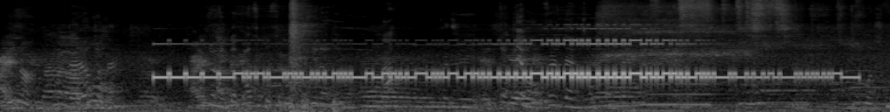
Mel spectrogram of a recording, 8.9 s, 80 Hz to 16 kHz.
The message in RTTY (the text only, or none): DK4M 569 1150 1150 4X2FFE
